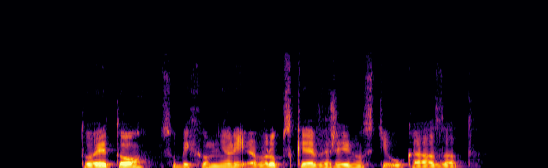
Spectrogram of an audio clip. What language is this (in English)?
Czech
